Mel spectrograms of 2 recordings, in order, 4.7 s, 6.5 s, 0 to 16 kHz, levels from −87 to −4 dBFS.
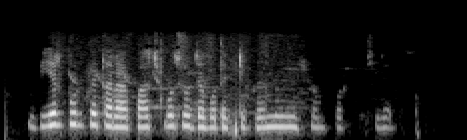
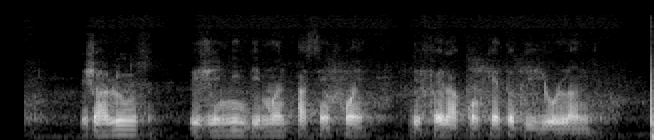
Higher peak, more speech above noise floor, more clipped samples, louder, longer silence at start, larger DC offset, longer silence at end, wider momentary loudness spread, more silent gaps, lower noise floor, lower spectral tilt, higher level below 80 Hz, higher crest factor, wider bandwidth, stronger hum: about the same, -6 dBFS vs -4 dBFS; first, 39 dB vs 31 dB; neither; first, -23 LUFS vs -28 LUFS; second, 0.3 s vs 0.8 s; neither; first, 0.8 s vs 0 s; about the same, 10 LU vs 12 LU; neither; first, -63 dBFS vs -57 dBFS; about the same, -6.5 dB/octave vs -7 dB/octave; second, -68 dBFS vs -62 dBFS; about the same, 20 dB vs 24 dB; second, 7.4 kHz vs 10.5 kHz; neither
